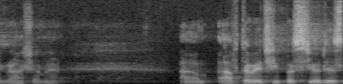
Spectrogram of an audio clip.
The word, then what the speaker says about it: Grand Chemin: I hope they don't pronounce it Grand Chemin, but being French, I have to say Grand Chemin.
